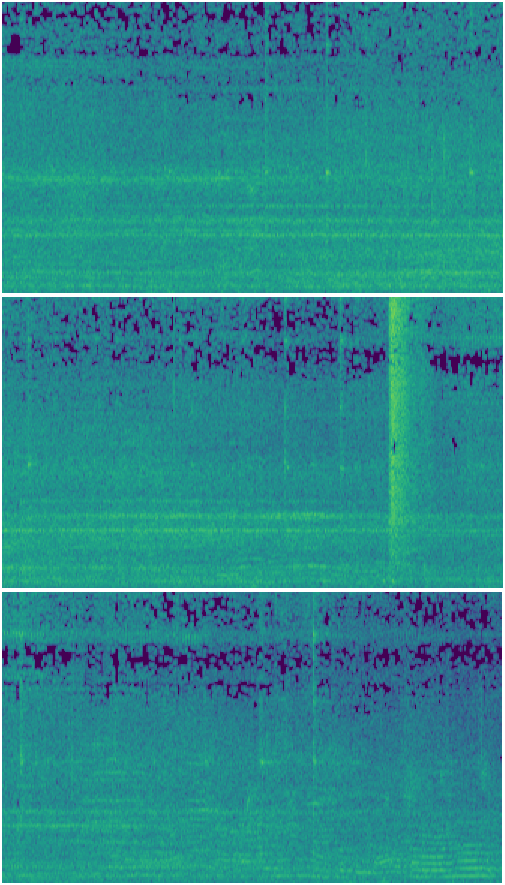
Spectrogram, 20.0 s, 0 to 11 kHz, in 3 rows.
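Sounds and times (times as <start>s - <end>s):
people's voices: 0.0s - 20.0s
train wheels rumbling on rail: 0.0s - 20.0s.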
